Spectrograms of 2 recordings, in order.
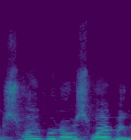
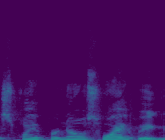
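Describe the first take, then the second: First: Put-on very high, loud child shout; kid voice. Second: High, slow cartoon girl voice; Dora voice. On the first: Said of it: "I'd be like". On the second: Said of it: "and she's like".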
